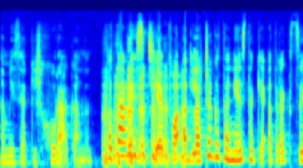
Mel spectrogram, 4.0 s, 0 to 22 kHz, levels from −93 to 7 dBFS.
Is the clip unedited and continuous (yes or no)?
no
